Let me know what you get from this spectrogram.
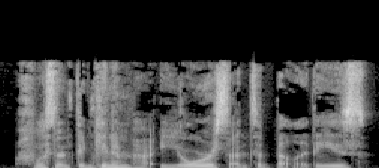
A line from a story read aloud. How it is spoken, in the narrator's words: Quentin mutters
